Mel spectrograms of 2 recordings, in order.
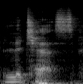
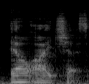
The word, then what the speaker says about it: lichess: So I asked the creator. I was like, creator, how do you pronounce it? And he typed back to me in his typing machine, li, as in live. I mean, lie as in live.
